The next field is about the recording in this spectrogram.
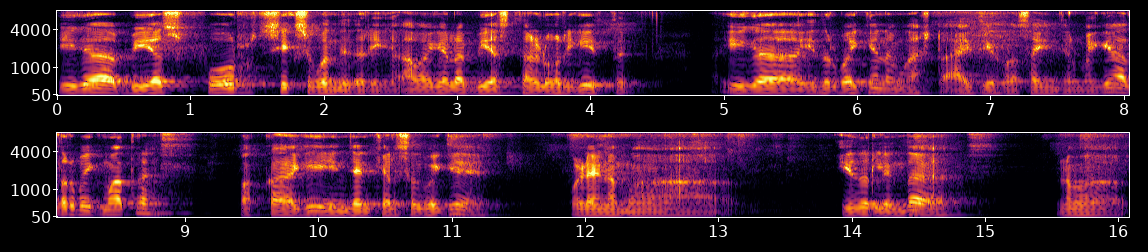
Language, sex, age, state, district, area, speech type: Kannada, male, 60+, Karnataka, Gadag, rural, spontaneous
